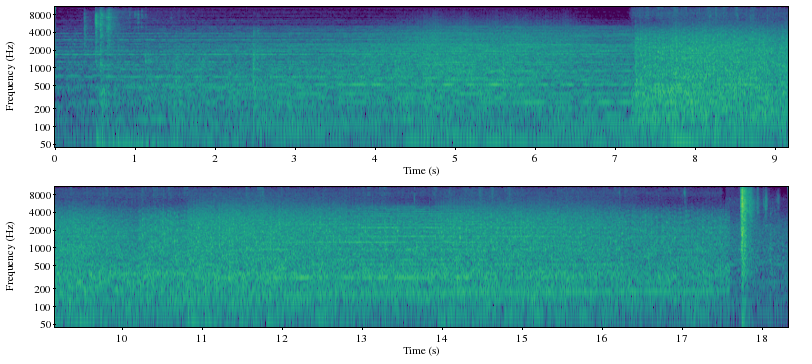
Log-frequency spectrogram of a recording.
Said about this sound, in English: So after this, the elevator closes, and it shows the scorpion jacket, and then it's a jump cut to him in the car, and the soundtrack for just a few seconds is just this big wall of drone. Yeah. As like the insanity and madness has taken hold.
